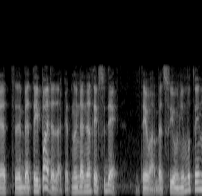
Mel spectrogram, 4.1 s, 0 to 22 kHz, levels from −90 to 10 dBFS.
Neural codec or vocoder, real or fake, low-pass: none; real; 5.4 kHz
